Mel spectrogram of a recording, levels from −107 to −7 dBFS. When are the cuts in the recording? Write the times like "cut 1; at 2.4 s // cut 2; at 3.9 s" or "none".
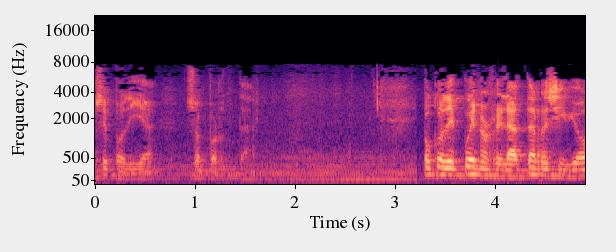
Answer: cut 1; at 3.2 s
